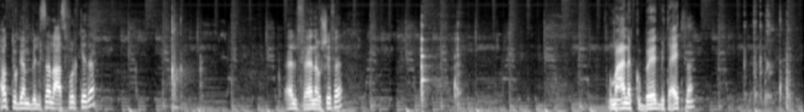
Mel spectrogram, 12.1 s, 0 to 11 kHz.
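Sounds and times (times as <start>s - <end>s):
faint background music: 0.0s - 12.0s
dishes clinking on a counter: 6.3s - 7.1s, 11.2s - 12.0s.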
